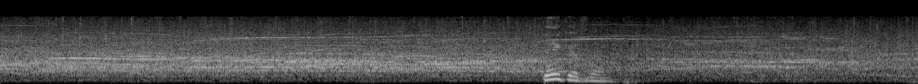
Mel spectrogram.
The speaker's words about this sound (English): Do you see them screams? Do you hear those screams?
